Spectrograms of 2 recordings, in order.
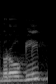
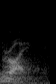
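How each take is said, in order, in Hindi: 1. नाम वैसे ही बोला जाता है जैसे लिखा है, 'glee' पर खत्म होता है। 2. नाम बिना g के बोला जाता है, 'oy' पर खत्म होता है। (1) "लिखेंगे ब्रोगली" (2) "पढ़ेंगे डी ब्रॉय"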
